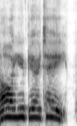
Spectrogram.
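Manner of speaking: imitated commentator screaming. Recalling a famous half volley goal, imitating commentators screaming. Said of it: "the commentators screaming".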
